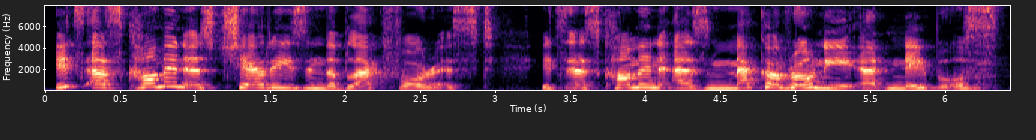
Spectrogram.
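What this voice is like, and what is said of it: Weak put-on German accent. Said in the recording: “I am sight reading in a German dialect, neither of which I excel at.”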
